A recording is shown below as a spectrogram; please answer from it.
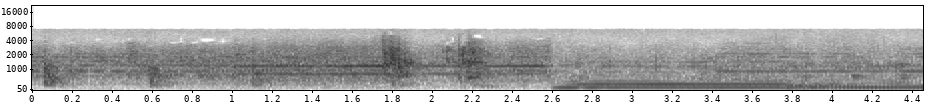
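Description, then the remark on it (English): A deep, droning lighthouse foghorn blast sounds steadily for the last couple of seconds on a misty evening, its low tone swelling and shifting slightly in pitch, after a few soft rushing, scraping noises. No one speaks. “And don't be frightened if you hear the foghorn. I like that sound.”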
